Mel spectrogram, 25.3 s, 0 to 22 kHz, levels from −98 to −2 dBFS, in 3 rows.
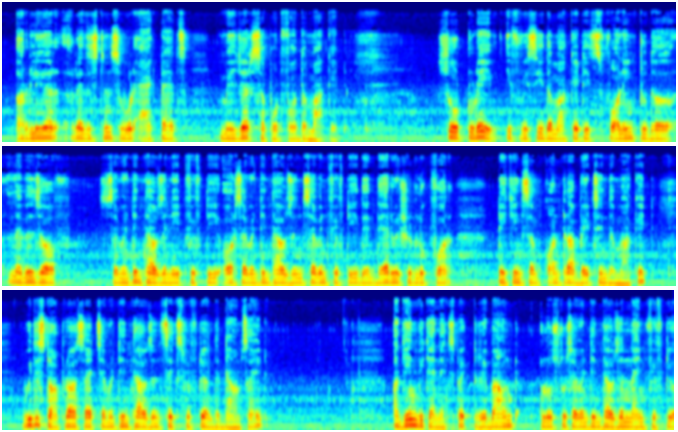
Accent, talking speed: Indian, 135 wpm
